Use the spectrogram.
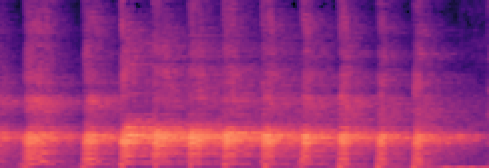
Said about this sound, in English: Well, I'm calling at these other ducks right here. And and that duck will sound off.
